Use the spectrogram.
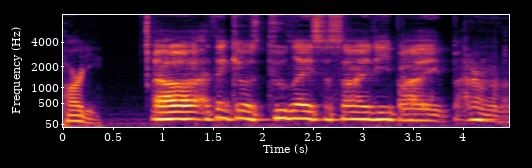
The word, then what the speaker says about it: Thule: Yeah, it's Thule, it's not Thule. That's not how you say it.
